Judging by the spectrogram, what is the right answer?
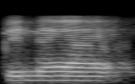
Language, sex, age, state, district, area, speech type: Malayalam, male, 18-30, Kerala, Kasaragod, rural, conversation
